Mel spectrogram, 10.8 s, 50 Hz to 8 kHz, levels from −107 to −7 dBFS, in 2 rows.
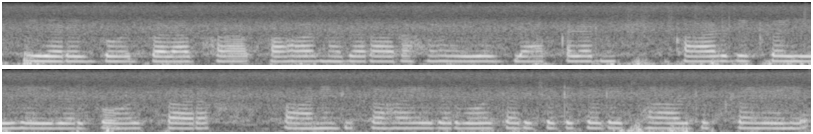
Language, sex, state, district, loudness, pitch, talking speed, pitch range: Hindi, female, Andhra Pradesh, Anantapur, -27 LUFS, 240 Hz, 185 wpm, 235-245 Hz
